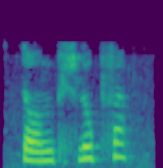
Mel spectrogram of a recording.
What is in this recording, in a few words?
"tankschlupfe", alsace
